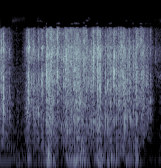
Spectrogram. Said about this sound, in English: You're trying to record your wrapping paper? Yes. Oh, it's a box!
